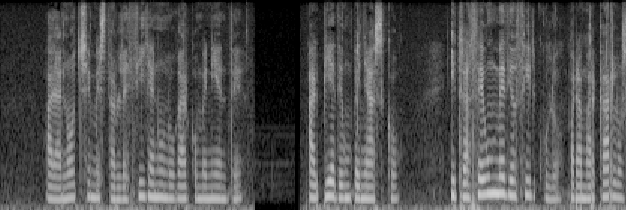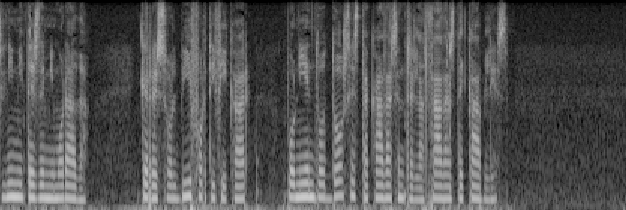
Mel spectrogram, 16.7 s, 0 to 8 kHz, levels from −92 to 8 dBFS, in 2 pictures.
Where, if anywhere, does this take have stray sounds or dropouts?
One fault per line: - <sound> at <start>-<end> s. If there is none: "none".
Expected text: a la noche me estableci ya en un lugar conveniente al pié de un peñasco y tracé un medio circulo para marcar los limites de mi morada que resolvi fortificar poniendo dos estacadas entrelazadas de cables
none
